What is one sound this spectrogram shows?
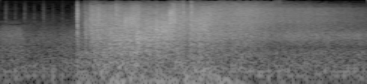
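Shells splash into the sea with a loud, rushing roar.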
